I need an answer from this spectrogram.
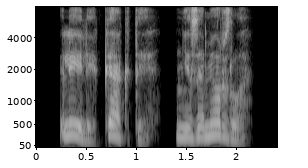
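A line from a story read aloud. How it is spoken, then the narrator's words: Sympathetic, hurried question. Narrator (Russian): Участливо поинтересовался Лей, торопливо пробегая мимо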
